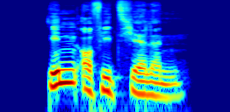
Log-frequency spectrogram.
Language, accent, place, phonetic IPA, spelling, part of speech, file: German, Germany, Berlin, [ˈɪnʔɔfiˌt͡si̯ɛlən], inoffiziellen, adjective, De-inoffiziellen.ogg
- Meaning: inflection of inoffiziell: 1. strong genitive masculine/neuter singular 2. weak/mixed genitive/dative all-gender singular 3. strong/weak/mixed accusative masculine singular 4. strong dative plural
